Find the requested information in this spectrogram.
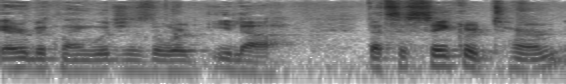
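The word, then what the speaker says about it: إله: La ilaha illallah, in which there's the term ilah.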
